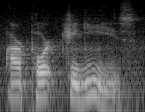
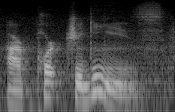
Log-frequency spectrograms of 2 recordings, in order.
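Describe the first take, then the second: The two takes are said the same way.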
